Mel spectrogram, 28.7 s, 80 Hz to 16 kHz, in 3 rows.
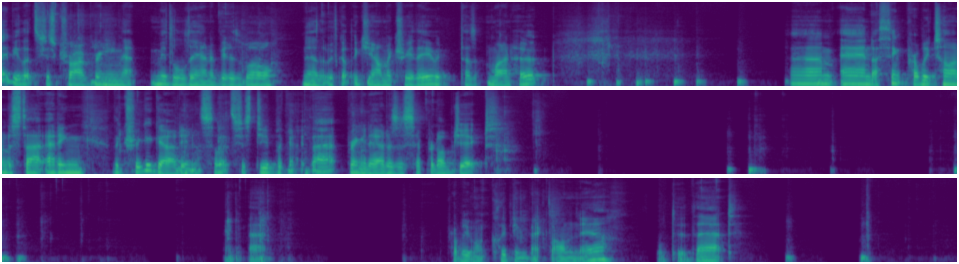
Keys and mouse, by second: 0.4 click, 0.6 g, 2.5 Tab, 3.2 click, 3.6-5.8 middle drag, 6.0 ctrl+s, 6.4 shift+middle click, 6.9 middle click, 7.8 middle click, 8.7 click, 8.9 Tab, 10.7 3, 10.8 click, 11.4 shift+d, 12.4 p, 13.0 Tab, 13.8 click, 14.5 Tab, 14.9 a, 15.5 `, 16.2 `, 16.8 middle click, 17.8 Tab, 18.8 Tab, 19.5 2, 19.9 g, 21.3 3, 21.6 g, 23.8 click, 24.2 g, 26.9 click, 27.9 `, 28.1 Tab.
